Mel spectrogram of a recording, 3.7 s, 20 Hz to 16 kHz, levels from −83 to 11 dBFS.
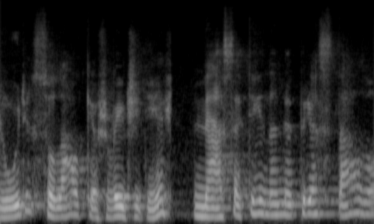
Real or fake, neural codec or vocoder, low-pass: fake; codec, 44.1 kHz, 7.8 kbps, DAC; 14.4 kHz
